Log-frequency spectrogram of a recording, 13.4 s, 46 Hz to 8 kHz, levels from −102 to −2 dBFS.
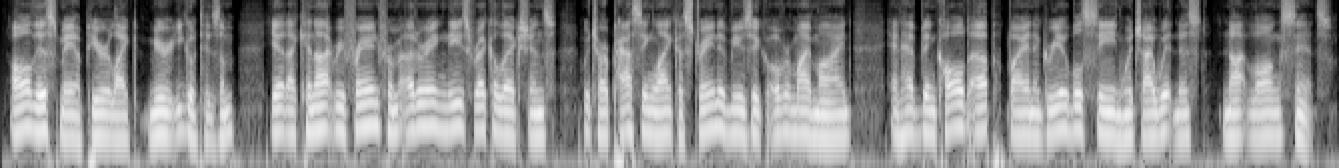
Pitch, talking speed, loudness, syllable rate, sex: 135 Hz, 185 wpm, -17 LUFS, 5.4 syllables/s, male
